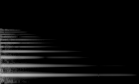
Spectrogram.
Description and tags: Piano ff 049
